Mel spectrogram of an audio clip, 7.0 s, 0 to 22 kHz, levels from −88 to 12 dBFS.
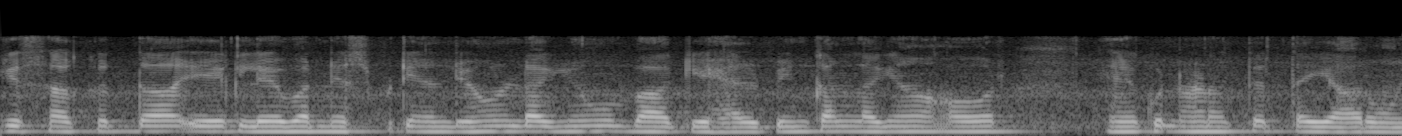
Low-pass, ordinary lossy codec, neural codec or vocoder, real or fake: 7.2 kHz; none; none; real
